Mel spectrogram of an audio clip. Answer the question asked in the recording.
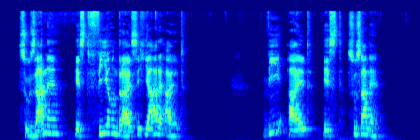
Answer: Vierunddreißig.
